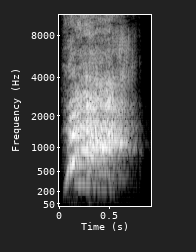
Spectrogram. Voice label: Male Ganarg Death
